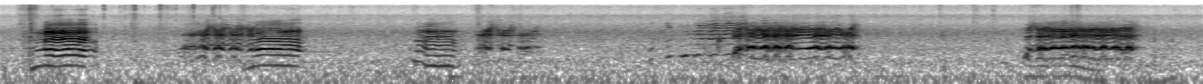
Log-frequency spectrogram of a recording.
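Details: Young goats from a Javanese goat and Boer cross breeding; five bursts of trembling, wavering bleats, some higher and thin, others longer and quavering, with quiet gaps between them.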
